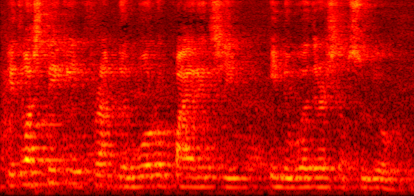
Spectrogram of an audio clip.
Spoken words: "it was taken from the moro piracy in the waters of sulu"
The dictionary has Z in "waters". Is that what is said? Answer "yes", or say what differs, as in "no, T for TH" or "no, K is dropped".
no, S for Z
